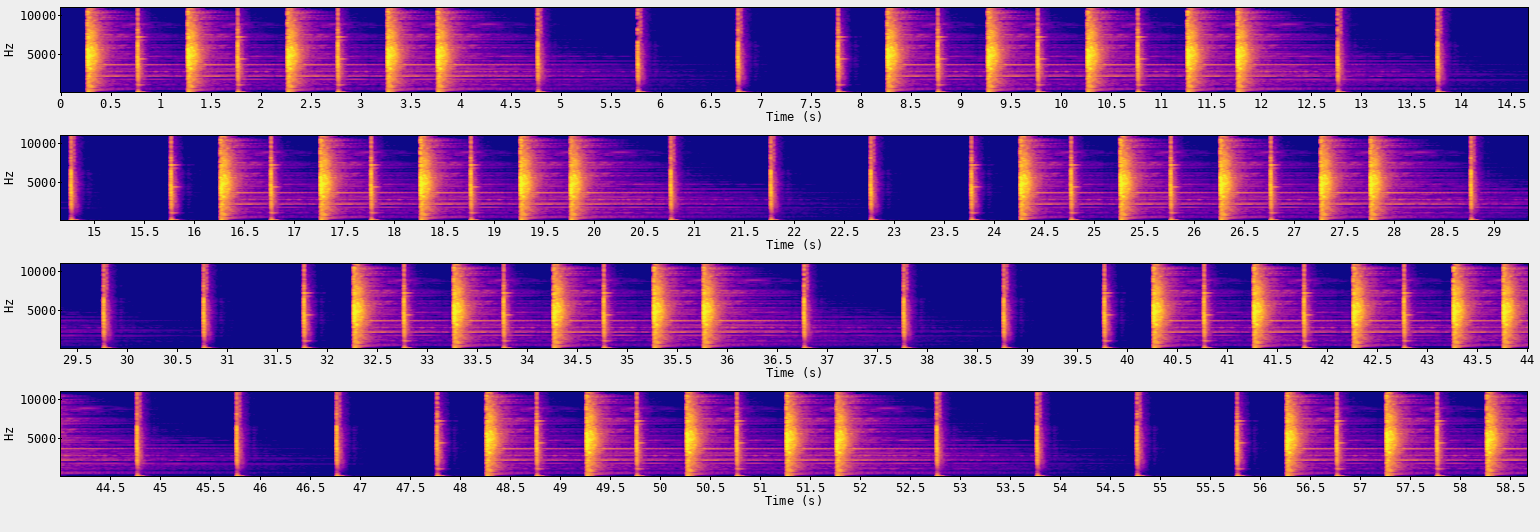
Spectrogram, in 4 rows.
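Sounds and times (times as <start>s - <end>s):
MIDI drums: 0.3s - 5.1s, 5.8s - 6.0s, 6.8s - 7.0s, 7.8s - 13.2s, 13.8s - 14.0s, 14.8s - 15.0s, 15.8s - 21.1s, 21.8s - 22.0s, 22.8s - 23.0s, 23.8s - 29.1s, 29.8s - 30.0s, 30.8s - 31.0s, 31.8s - 37.0s, 37.8s - 38.0s, 38.8s - 39.0s, 39.8s - 45.1s, 45.8s - 46.0s, 46.8s - 47.0s, 47.8s - 53.2s, 53.8s - 54.0s, 54.8s - 55.0s, 55.8s - 58.6s.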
